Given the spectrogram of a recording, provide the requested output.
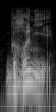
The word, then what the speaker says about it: grenier: Remember this ER here at the end will give you the sound E, nier, grenier.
